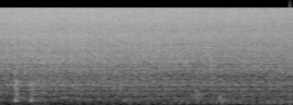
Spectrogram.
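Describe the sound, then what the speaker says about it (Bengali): Ginger paste and green chili paste hitting hot oil with a bay leaf and whole cumin, giving a steady, loud sizzling hiss with a few faint clinks at the start. "ফোড়নটা ফ্রাই হবার পরে এর মধ্যে আমি দিয়ে দিচ্ছি আদা বাটা, কাঁচা লঙ্কা পেস্ট"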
